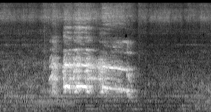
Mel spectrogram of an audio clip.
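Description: A single loud bird call, starting about a second in and lasting about a second and a half, with a falling tail at the end.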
